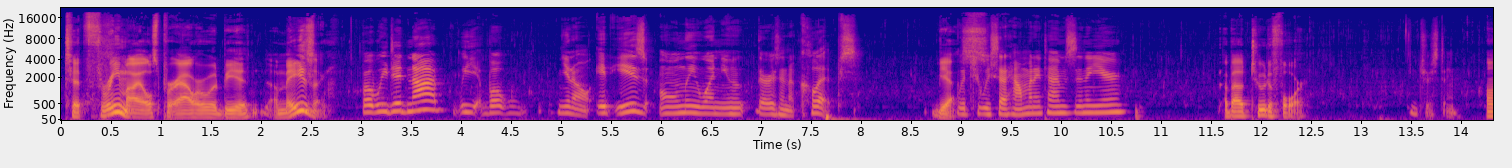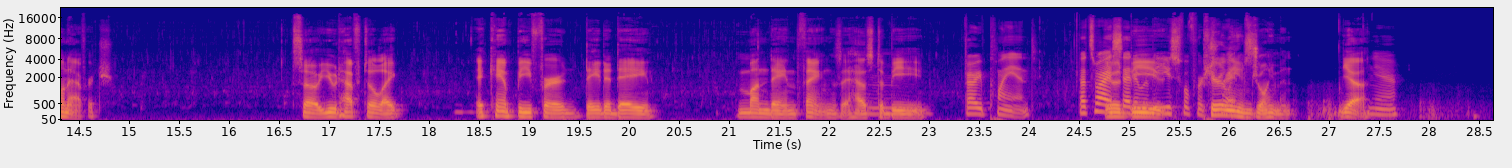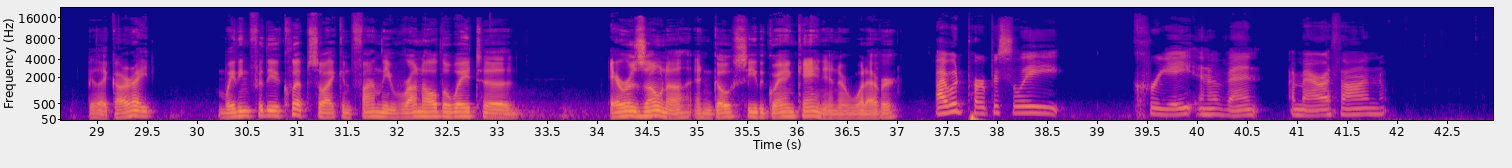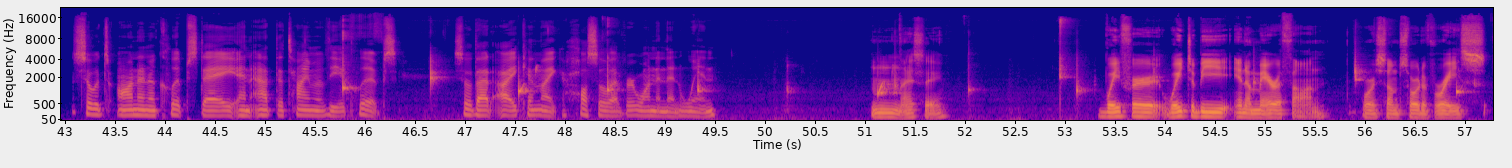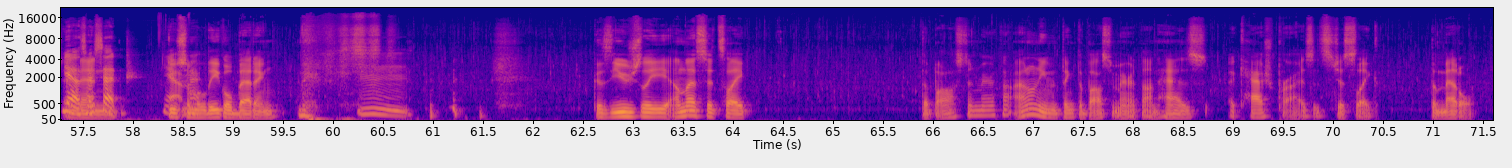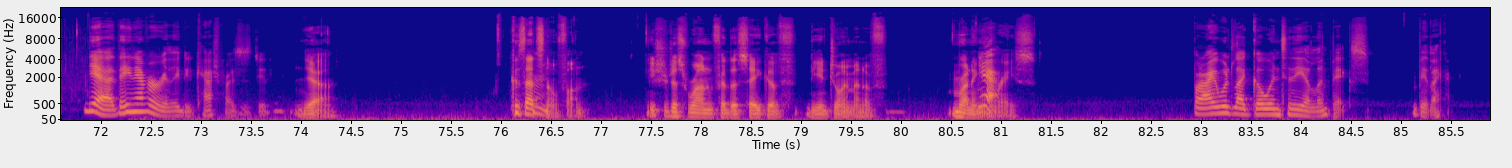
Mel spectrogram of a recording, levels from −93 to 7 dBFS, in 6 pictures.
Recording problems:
rain or running water; noticeable; throughout; 20 dB below the speech

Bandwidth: 18.5 kHz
